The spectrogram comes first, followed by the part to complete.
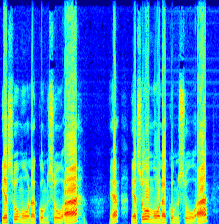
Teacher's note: Di sini ada bacaan izhar syafawi yaitu adanya mim mati bertemu dengan huruf sin. Maka dia harus dijelaskan suara mimnya.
